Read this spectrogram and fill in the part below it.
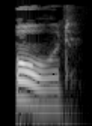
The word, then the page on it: board: British English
